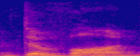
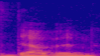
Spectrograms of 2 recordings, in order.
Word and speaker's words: Devin: I also keep wanting to call her Devon because her name is spelled differently from the other Devons that I've seen. Like when I see her name, my brain's like, Devon. But nope, it's Devin.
